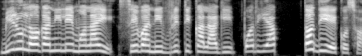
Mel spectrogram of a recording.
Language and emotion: Nepali, happy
